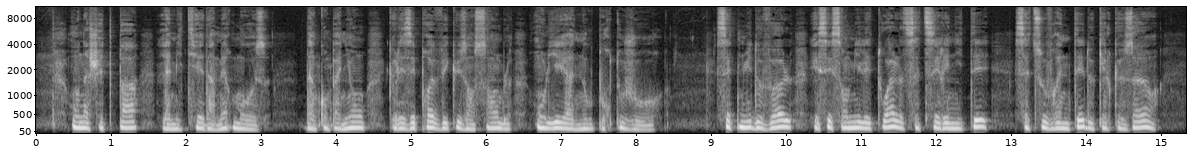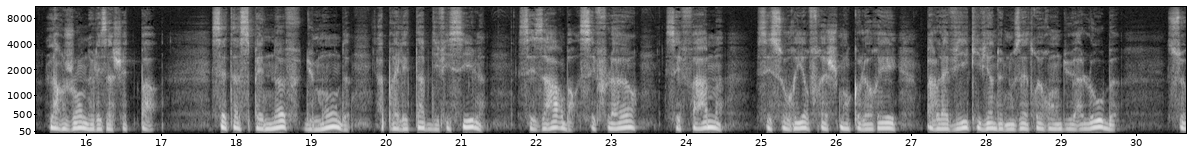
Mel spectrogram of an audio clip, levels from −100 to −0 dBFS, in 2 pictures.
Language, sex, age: French, male, 60-79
